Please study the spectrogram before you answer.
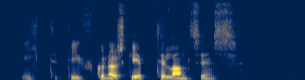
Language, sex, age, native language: Icelandic, male, 30-39, Icelandic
